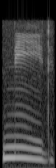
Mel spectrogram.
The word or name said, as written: kneed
